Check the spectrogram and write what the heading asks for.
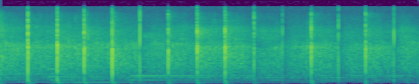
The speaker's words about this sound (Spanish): Yo le di un aplauso grande al Señor por darme esa oportunidad.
